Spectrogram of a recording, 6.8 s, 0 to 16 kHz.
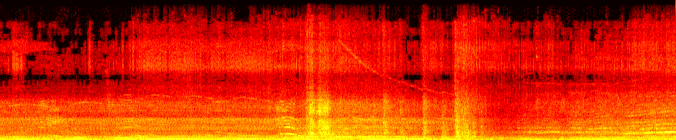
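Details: Audi Quattro Group B rally car at Grimsthorpe Castle 2024: loud revving engine with uneven, stumbling beat and dropouts as it climbs; engine misfire persists, cause unclear.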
